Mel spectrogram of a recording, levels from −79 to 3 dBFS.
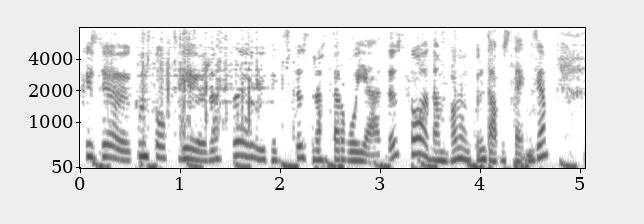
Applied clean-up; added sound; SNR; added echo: classical method spectral subtraction.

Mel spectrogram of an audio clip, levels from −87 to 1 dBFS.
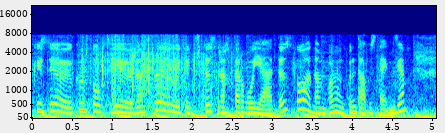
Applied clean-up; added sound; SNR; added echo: none; Bicycle; 8 dB; none.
